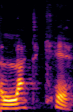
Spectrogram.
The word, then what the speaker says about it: latke: putting together something incredible a latke apparently that's how it's pronounced i've never heard of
